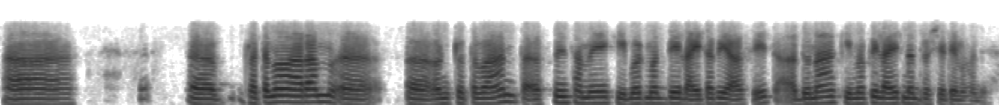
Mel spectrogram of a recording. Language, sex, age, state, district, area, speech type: Sanskrit, male, 18-30, Karnataka, Mysore, rural, conversation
